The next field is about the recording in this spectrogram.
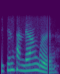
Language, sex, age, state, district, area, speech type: Bodo, female, 18-30, Assam, Baksa, rural, conversation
